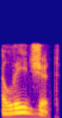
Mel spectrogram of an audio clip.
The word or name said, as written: elegit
